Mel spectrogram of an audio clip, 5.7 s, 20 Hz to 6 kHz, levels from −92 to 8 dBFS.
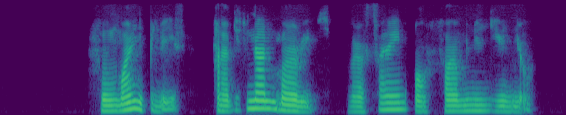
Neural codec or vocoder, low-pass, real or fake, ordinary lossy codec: autoencoder, 22.05 kHz, a latent of 192 numbers a frame, VITS, trained on one speaker; 5.4 kHz; fake; none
